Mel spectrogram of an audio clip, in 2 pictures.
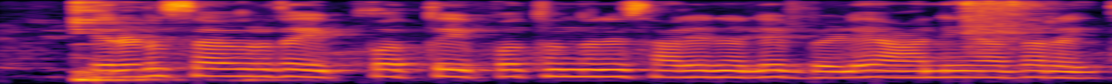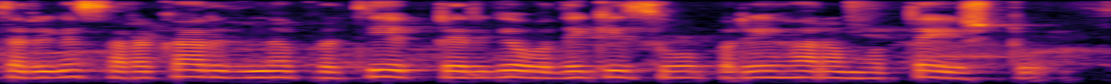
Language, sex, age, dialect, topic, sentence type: Kannada, female, 56-60, Central, agriculture, question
